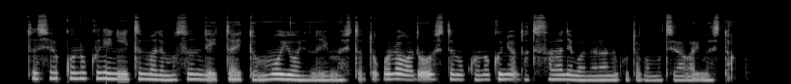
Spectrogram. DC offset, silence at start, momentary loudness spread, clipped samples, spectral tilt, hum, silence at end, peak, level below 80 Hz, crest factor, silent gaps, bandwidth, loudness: under 0.1%; 0.3 s; 7 LU; under 0.1%; -5 dB/octave; none; 0.55 s; -8 dBFS; -74 dBFS; 18 dB; none; 11.5 kHz; -25 LUFS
